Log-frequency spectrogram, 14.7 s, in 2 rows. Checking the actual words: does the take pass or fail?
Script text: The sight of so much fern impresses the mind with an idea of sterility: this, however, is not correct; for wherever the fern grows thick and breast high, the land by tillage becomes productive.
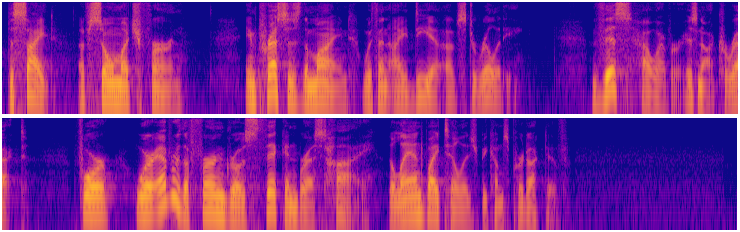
pass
